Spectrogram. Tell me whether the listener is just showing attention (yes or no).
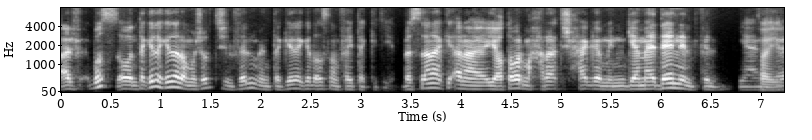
no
